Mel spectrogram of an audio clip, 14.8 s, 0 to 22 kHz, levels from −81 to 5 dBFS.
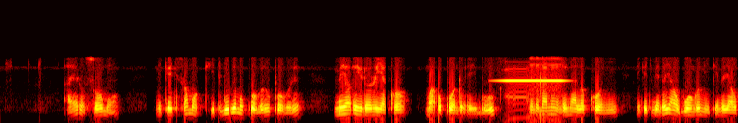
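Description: Throughout, the speech sounds muffled and boxy, with scratchy s sounds and a fine granular hiss underneath. This is the Bluetooth CVSD headset codec: a 64 kbps one-bit-per-sample coder whose adaptive step lags loud high sounds, on a line passing only about 200 Hz to 3.7 kHz.

At 4.57 to 4.62 s there is an abrupt gap about 30 ms long, and another at 7.71 to 7.76 s lasting 37.5 ms. Both are unconcealed Bluetooth headset packet loss: several short voice packets between headset and phone never arrived, and silence or an idle pattern filled their place with hard edges.

From 9.76 to 11.54 s, a steady 1.6 kHz tone swells over roughly 0.4 s into a squeal, sitting about 5 dB above the speech. This is loudspeaker feedback squeal: the microphone picked up its own loudspeaker, and at that frequency the loop gain exceeded one, so the tone kept growing.

Inside that squeal, at 10.80 s, there is a brief 7.5 ms dropout. 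A final 15 ms hole comes at 13.59 s. Both are further packet losses of the same kind, each affecting only one or two packets.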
